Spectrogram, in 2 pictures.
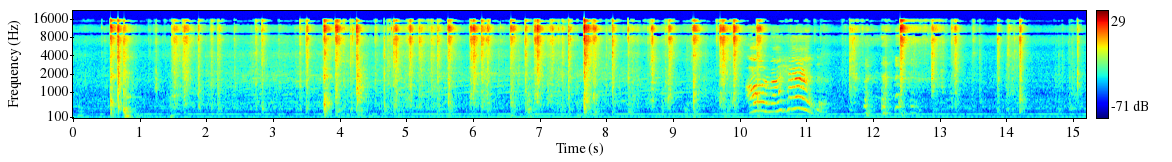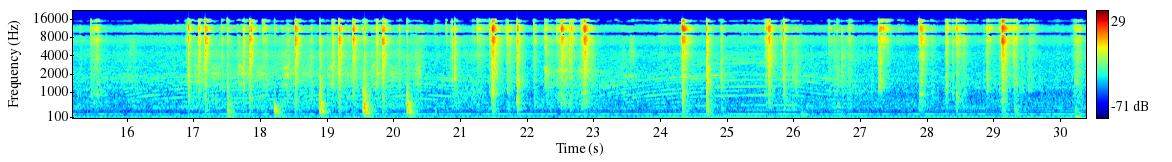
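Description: Irregular sharp clicks and knocks of a Nerf battle: blasters being primed and fired, and foam darts hitting furniture and boxes. A short wavering voice cry comes about ten seconds in, over a steady low hum.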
